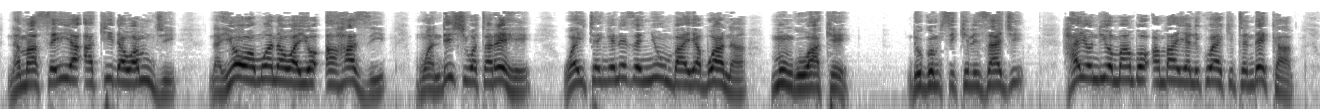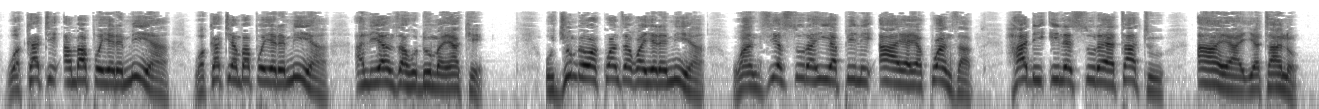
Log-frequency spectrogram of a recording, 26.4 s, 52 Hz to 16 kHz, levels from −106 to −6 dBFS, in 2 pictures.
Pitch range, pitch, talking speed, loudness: 165-235 Hz, 210 Hz, 140 wpm, -23 LUFS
